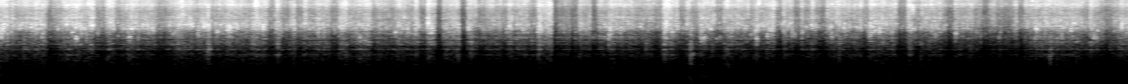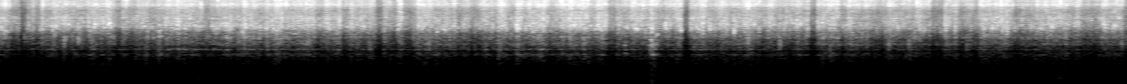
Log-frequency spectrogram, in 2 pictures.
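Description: Flour-coated chicken hearts frying in hot oil: a steady crackling sizzle with many small pops.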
